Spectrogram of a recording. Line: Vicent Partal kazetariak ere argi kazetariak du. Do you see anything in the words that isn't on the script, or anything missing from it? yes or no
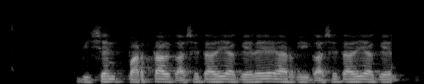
no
